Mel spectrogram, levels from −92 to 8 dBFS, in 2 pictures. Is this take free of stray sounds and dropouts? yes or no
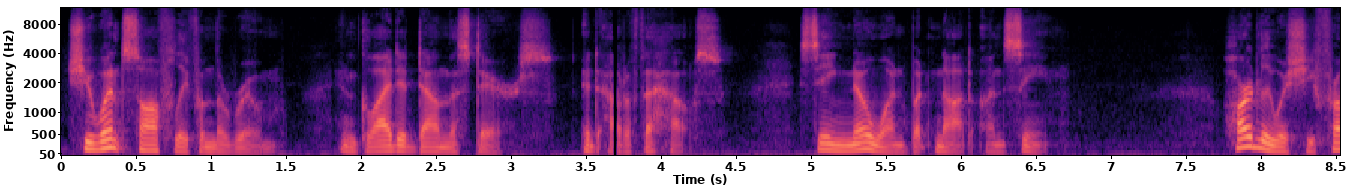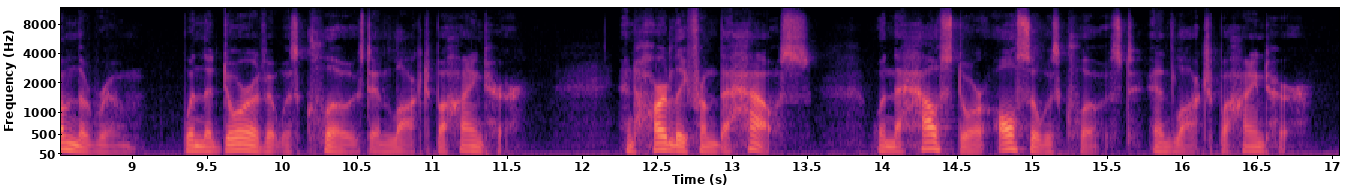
no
